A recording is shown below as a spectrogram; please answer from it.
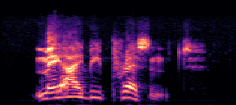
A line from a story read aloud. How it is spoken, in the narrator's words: He said urgently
